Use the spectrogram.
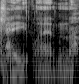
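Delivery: irritated, annoyed inflection, very quiet. Showing how they say the name when annoyed, annoyed inflection on caitlin. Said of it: "a little bit of inflection when I'm annoyed at you".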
